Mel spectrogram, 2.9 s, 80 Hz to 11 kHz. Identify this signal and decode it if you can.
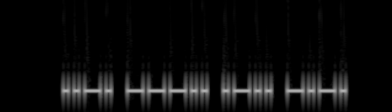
Morse code, heard as a keyed tone, about 29 wpm, 700 Hz. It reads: F8LC
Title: DXCC-100 Call Signs - 4 Characters - 30wpm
